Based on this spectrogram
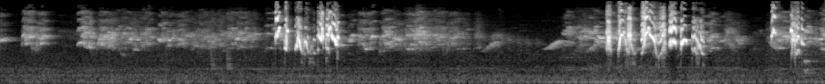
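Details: Pair of caged personata lovebirds, green and green pied, chirping in an aviary; soft rapid twittering chatter runs throughout, broken by two loud harsh bursts of shrill chirps.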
